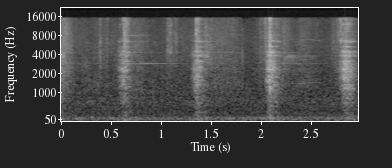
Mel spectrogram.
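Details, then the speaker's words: Honda Civic LX coupe rear hub spun by hand, unloaded: dry, gritty rasp swelling about once per turn with no play felt; on the road test it howled like an airplane under load, so the rear wheel bearing is bad. "it doesn't have play but you can you can hear the noise now"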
